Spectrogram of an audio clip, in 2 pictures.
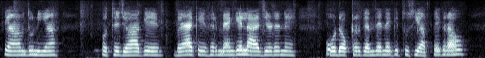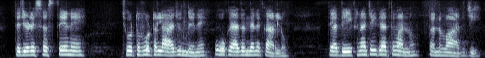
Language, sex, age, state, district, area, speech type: Punjabi, female, 45-60, Punjab, Kapurthala, urban, spontaneous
